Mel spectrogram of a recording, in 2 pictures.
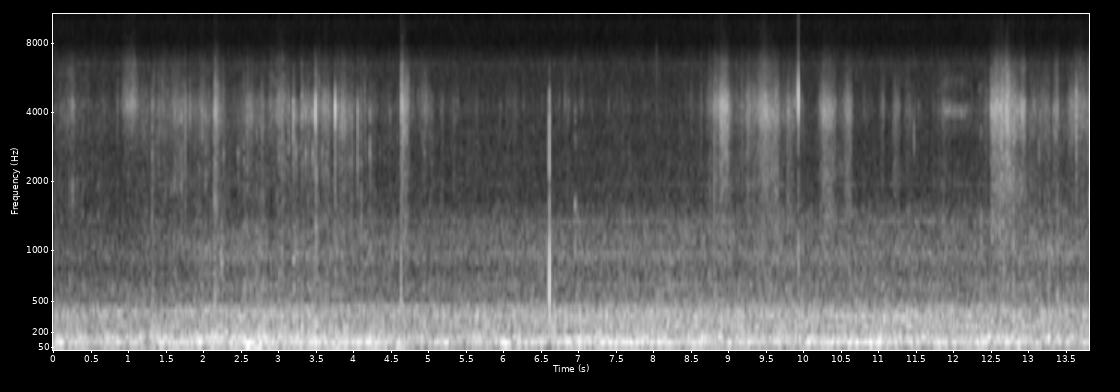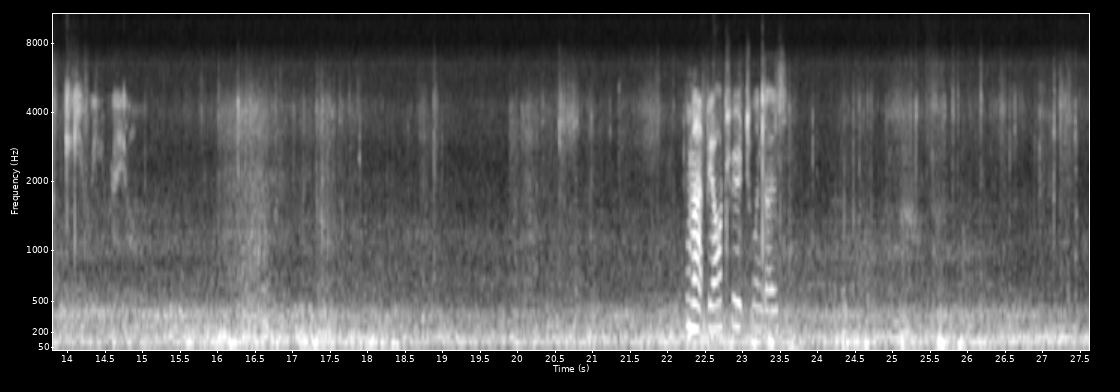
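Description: A vehicle engine hums steadily from inside.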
